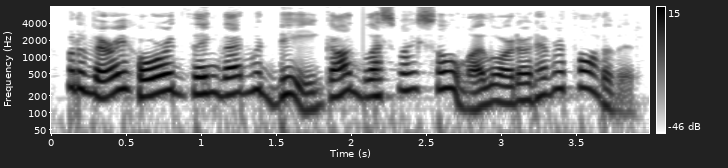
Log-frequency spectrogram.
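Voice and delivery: be shocked at the thought; aghast. Acted. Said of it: "he said with some agitation".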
